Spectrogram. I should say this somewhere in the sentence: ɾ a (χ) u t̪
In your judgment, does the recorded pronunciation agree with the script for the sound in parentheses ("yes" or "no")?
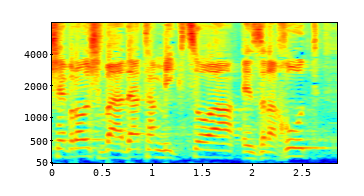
yes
